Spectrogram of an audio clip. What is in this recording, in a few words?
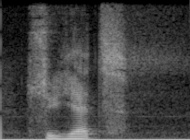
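"sujet", Dutch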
